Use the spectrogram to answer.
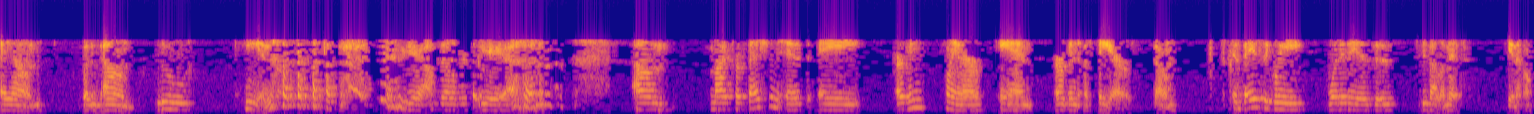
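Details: Adult female stroke survivor with aphasia and apraxia after a subarachnoid hemorrhage and stroke, with word-finding difficulty and right-sided semi-paralysis; aphasia and apraxia of speech.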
